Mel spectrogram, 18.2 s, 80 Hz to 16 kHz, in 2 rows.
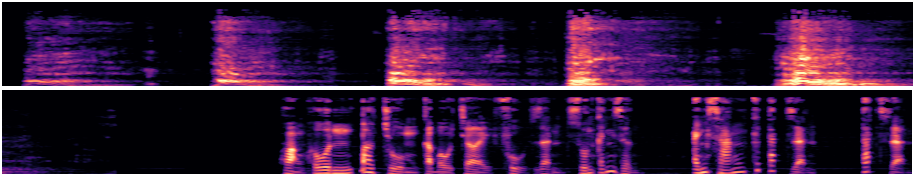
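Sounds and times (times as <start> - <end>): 
tiger growling: 0.0 - 10.4
speech: 0.2 - 1.1, 12.0 - 18.2.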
